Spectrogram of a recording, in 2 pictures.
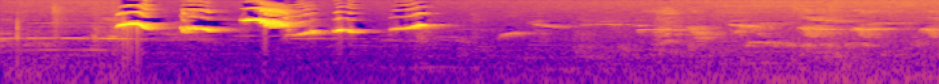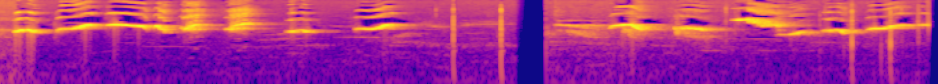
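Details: A Lampung Oriental Magpie-robin sings a rich, varied run of sweet whistles and sharp chirps, rising and falling phrases tumbling quickly one after another, with a brief quieter pause midway.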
